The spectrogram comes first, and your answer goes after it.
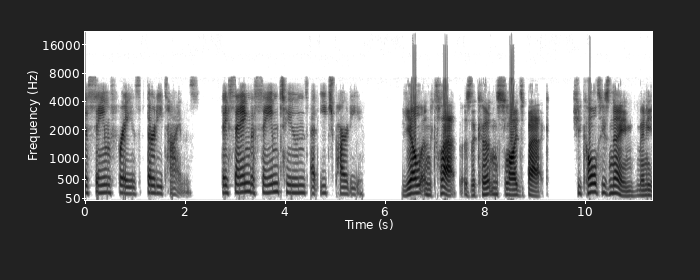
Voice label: Ideal microphone sample; HyperX Cirro Buds Pro

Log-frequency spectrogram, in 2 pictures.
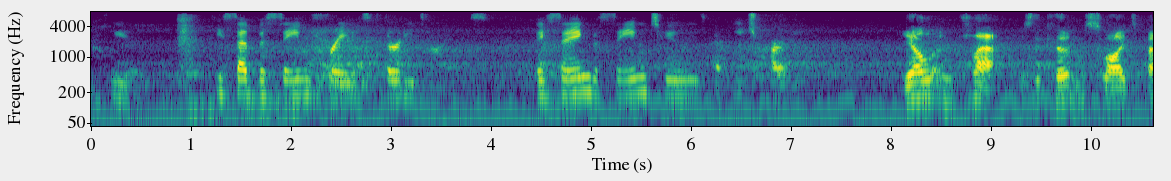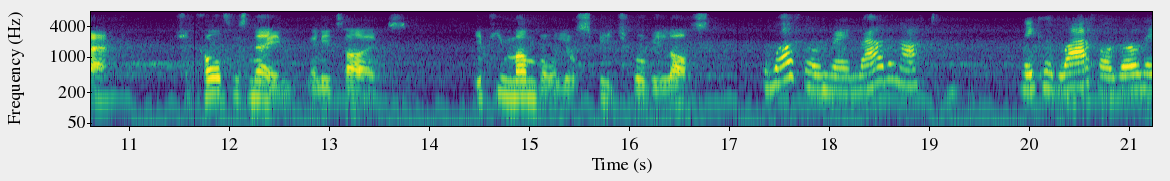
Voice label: Anker Soundcore Motion Street microphone

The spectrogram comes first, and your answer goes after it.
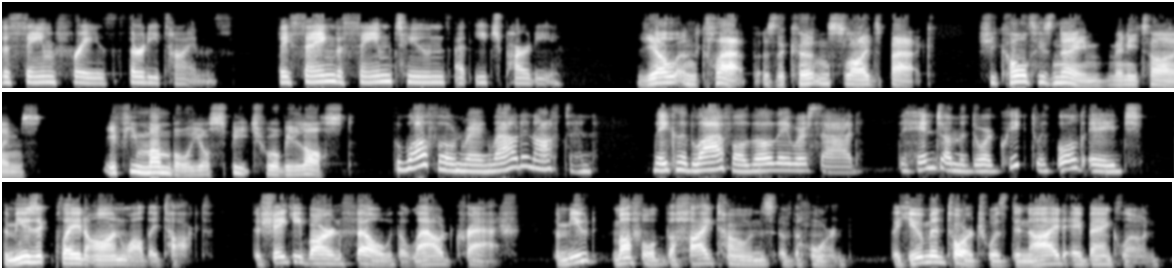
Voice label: Ideal microphone sample; Denon PerL Pro

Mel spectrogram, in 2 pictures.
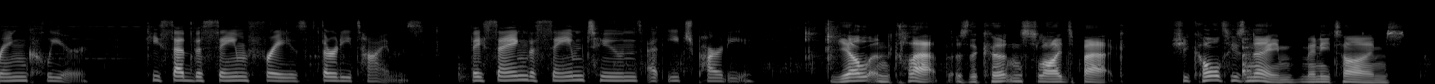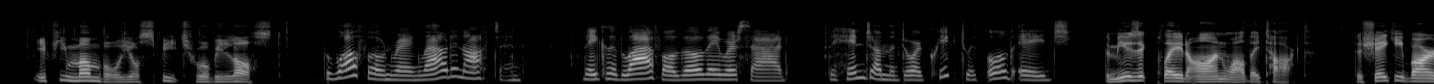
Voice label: Office microphone sample; Razer Kraken V3

